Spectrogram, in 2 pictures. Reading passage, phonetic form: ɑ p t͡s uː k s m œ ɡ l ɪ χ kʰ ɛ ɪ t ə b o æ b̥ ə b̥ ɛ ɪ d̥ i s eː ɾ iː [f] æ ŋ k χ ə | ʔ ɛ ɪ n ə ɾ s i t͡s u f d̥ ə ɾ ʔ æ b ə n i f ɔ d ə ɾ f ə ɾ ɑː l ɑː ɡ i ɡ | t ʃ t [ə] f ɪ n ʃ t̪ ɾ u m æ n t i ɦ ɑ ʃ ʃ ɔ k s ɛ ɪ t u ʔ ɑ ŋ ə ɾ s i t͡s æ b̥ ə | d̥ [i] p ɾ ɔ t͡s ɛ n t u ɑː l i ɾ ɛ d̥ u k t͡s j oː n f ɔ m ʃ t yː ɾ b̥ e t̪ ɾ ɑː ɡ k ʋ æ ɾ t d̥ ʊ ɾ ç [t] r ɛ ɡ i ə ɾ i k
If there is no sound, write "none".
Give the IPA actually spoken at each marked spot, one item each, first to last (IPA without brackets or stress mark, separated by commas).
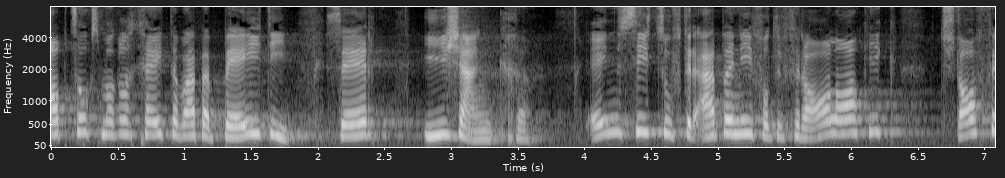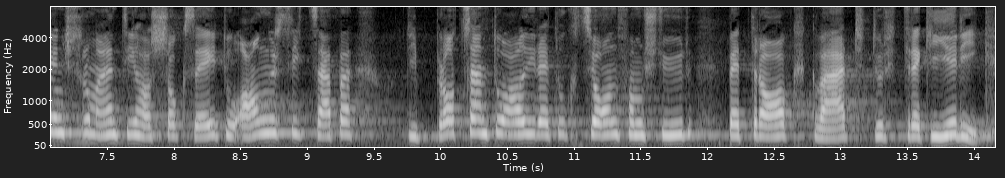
ʃ, ɑ, i, t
